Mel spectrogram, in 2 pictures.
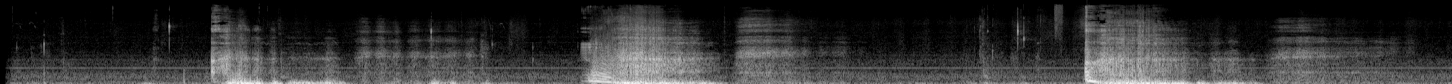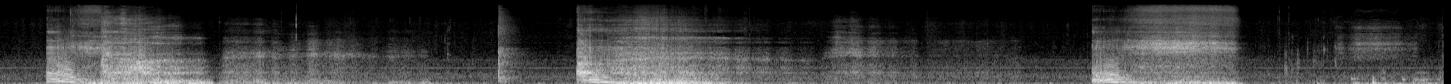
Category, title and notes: Sound effects > Human sounds and actions
Some upclose sounds of me stroking and moaning into my blue yeti mic.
